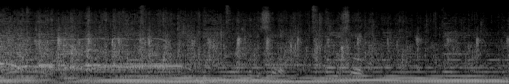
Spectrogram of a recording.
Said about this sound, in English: Come on, if you're gonna clap, give him a good hand clap today.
